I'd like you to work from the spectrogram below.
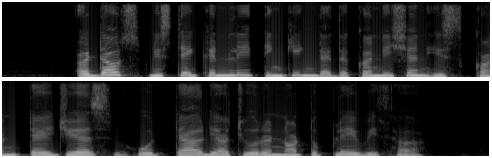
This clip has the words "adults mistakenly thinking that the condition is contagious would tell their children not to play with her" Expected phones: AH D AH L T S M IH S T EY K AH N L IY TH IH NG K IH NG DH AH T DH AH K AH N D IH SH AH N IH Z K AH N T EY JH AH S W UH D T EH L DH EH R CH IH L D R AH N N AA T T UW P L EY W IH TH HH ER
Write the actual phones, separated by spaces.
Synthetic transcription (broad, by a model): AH D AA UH T S M IH S T EY K AH N L IY T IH NG K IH NG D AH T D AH K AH N D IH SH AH N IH S K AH N T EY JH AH S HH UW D T EH L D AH CH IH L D R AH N N AA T T UW P L EY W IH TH HH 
